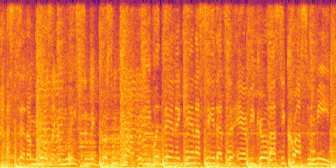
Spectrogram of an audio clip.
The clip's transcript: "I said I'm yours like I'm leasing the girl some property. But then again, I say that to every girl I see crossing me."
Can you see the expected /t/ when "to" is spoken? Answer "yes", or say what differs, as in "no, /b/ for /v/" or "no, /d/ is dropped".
no, /s/ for /t/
